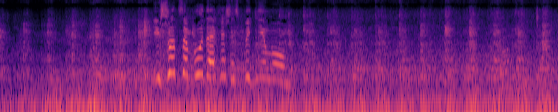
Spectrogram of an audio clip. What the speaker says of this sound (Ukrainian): Так, ну що, завели трактор.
